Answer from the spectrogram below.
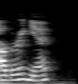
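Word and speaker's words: Albariño: First of all, may I commend you on your pronunciation? – What, Albarino? – Yeah. – It's because I think of Jose Mourinho. – Wow. – Albarino.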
